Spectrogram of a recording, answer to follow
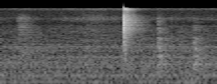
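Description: Tarot cards handled in the hands: one sharp click a little past halfway, then two softer ticks, over a low steady room hum.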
